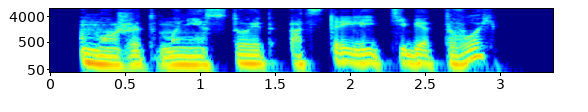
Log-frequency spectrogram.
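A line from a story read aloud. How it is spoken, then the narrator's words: Angry words through teeth. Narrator (Russian): Зло процедила желтокожая девушка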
